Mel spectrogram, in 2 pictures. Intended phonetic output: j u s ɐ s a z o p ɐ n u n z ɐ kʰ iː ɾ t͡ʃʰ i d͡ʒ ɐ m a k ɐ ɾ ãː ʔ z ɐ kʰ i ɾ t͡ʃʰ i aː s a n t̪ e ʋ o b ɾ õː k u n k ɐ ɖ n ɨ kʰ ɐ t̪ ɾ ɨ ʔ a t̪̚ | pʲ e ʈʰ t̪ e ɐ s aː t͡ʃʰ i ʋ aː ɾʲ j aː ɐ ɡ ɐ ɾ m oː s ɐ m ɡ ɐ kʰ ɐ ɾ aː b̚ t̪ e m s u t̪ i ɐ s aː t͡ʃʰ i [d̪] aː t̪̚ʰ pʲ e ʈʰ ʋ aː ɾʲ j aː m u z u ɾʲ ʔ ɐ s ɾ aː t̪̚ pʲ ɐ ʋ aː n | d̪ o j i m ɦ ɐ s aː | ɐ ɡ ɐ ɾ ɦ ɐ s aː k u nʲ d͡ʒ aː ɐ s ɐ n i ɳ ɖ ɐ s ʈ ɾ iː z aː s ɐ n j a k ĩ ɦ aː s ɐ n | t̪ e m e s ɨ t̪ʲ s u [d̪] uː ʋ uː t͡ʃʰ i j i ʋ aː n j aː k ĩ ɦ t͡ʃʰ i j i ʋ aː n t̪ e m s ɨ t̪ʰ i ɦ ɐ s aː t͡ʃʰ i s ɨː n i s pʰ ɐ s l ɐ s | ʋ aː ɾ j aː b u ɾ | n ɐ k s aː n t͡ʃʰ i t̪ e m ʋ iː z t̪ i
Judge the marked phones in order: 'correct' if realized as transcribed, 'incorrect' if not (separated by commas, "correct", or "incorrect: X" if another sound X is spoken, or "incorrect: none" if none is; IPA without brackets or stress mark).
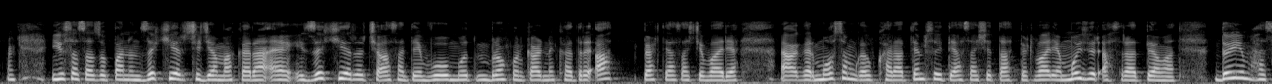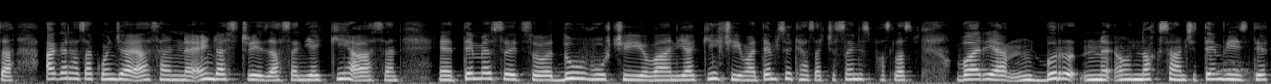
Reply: incorrect: t̪, correct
